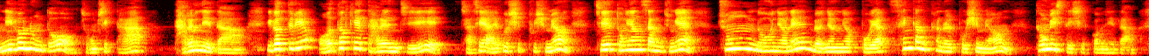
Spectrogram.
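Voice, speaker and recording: A woman of medium pitch speaks at a very slow pace with a dark, mellow tone, somewhat breathy. Her pitch swings very widely and her loudness swings a lot. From Gangwon Province, Korea. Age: old. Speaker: Korean medicine doctor. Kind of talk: health advice talk.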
